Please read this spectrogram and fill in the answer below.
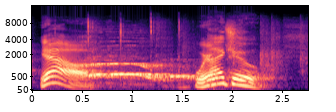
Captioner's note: audience applauding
